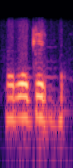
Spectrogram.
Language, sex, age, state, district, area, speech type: Nepali, male, 60+, West Bengal, Kalimpong, rural, conversation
